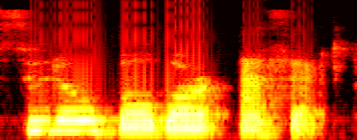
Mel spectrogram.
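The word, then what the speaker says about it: pseudobulbar affect: PBA is pronounced pseudo balbar affect.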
